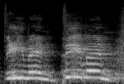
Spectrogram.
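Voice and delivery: high, loud mock-terrified yell; hammed-up cry of alarm; crying out in terror. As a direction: scream it out as if facing a demon. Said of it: "and I cry out".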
